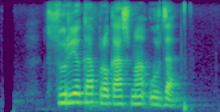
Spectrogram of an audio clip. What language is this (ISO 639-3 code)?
nep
